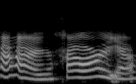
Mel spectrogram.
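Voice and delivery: put-on very high, tiny little stuffed-bear voice. Waving a teddy bear's arm, the speaker greets someone in a little teddy bear voice. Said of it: "I do a little voice go".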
